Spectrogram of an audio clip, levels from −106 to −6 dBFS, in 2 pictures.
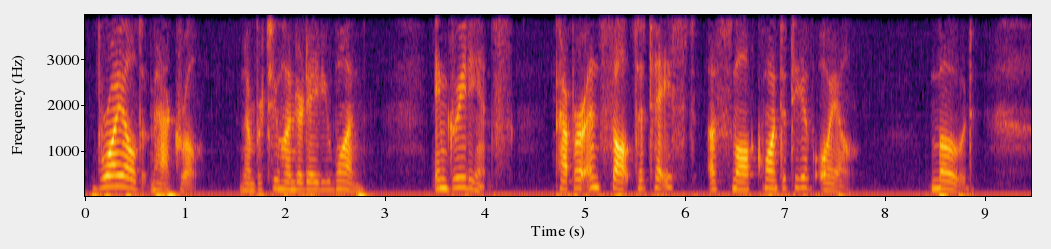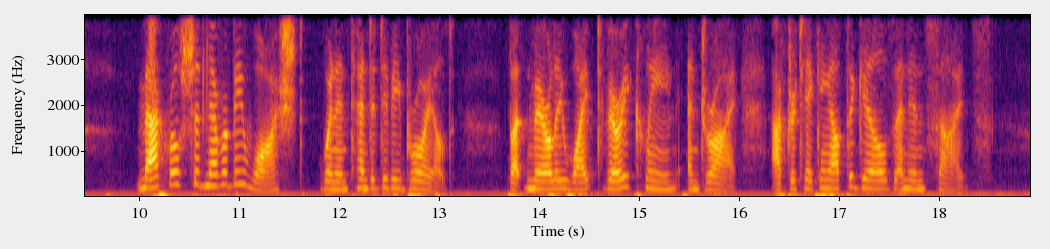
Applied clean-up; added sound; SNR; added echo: none; none; none; none.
